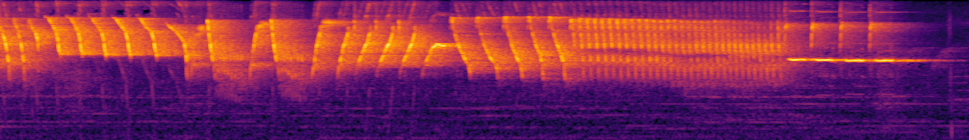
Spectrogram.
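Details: Local canary singing strongly with long duration, used as tutor song for songbirds: rapid high trills and sweeping rolled phrases run together nearly without pause, ending in a sustained buzzy trill and a pure whistled note.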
